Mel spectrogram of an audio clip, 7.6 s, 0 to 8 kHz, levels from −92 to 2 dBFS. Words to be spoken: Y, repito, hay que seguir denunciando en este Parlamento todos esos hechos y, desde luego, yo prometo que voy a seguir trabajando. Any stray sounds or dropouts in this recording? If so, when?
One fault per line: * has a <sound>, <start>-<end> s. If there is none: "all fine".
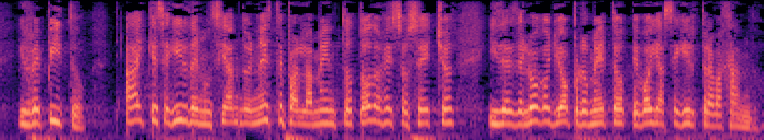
all fine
